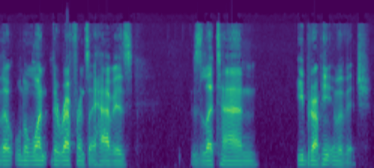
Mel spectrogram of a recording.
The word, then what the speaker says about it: Zlatan Ibrahimovic: So the reference I have is Zlatan Ibrahimovic, right?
